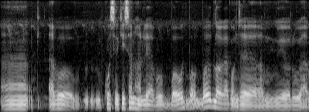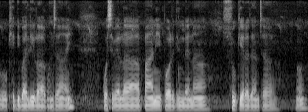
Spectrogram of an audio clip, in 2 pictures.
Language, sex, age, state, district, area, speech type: Nepali, male, 30-45, West Bengal, Kalimpong, rural, spontaneous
